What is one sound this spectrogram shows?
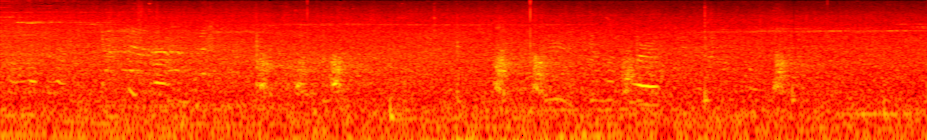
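People chatter faintly at a distance.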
